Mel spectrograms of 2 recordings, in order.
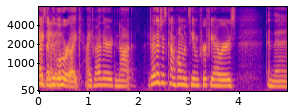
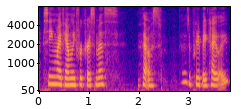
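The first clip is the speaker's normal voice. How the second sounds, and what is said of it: Emotional, tearful voice. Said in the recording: “Sorry, I'm getting emotional. ... now I'm like all gross and crying.”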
